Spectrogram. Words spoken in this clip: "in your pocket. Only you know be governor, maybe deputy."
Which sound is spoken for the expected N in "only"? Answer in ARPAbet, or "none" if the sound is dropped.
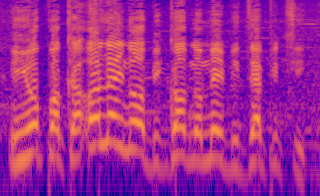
none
